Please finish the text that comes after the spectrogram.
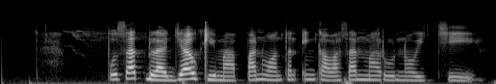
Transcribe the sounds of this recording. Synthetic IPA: pusat̪̚bəlaɲd͡ʒauɡ̥i̤mapanwɔnt̪ənɪŋkawasanmaɾunɔit͡ʃi

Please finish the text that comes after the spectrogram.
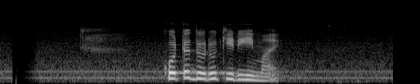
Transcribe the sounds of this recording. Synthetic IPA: koʈəd̪uɾukiɾiːma̰j

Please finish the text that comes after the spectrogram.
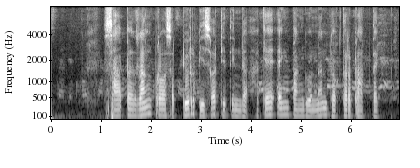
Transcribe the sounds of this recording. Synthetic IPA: sapəɾaŋpɾɔsəd̥ʊ̤rb̥i̤sɔd̪̥i̤t̪indaʔakeʔɪŋpaŋɡonanɖ̥ɔ̤k̚t̪ɔrpɾak̚t̪ɪk̚

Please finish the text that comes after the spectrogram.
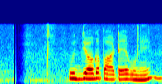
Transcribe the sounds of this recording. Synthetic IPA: ud̪joːɡəpaːʈɐjəʋuneː

